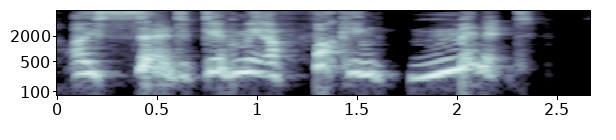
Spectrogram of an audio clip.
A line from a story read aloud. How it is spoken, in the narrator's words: he roared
